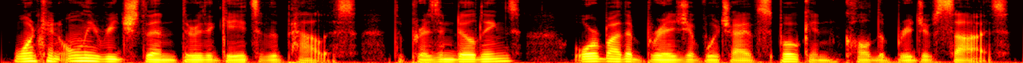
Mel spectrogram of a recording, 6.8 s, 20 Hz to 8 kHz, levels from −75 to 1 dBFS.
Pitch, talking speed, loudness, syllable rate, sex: 95 Hz, 245 wpm, -19 LUFS, 6.5 syllables/s, male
